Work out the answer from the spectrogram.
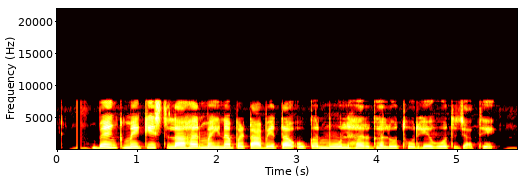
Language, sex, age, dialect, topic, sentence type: Chhattisgarhi, female, 18-24, Northern/Bhandar, banking, statement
